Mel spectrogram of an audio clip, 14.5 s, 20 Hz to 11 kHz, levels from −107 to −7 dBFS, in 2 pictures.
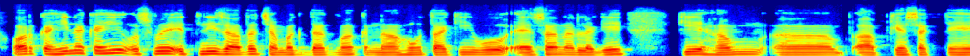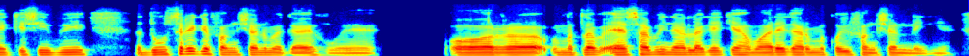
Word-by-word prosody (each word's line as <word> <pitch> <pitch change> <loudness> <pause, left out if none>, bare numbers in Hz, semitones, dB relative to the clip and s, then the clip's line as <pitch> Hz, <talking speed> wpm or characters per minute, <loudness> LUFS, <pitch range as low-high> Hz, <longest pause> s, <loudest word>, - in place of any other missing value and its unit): और 155 +3 +4
कहीं 155 +1 +3
न 190 +1 +1
कहीं 185 +3 +3
उसमें 170 +4 +2
इतनी 150 +2 +1
ज़्यादा 150 -1 +3
चमक-धमक 130 0 -1
ना 115 -2 -1
हो 130 - 0
ताकि 120 +3 0
वो 135 +1 +2
ऐसा 110 +5 +2
ना 130 -1 -1
लगे 125 +3 +1 0.5
कि 145 0 +4
हम 135 +2 0
अ, 115 -2 -2 0.2
आप 110 0 +1
कह 120 - +2
सकते 120 0 -4
हैं 115 0 0
किसी 115 +3 -3
भी 130 +1 +2 0.4
दूसरे 135 +8 +1
के 155 - +2
फंक्शन 120 0 -1
में 110 - -3
गए 105 0 0
हुए 95 -1 -9
हैं, 100 -1 -8 0.6
और 110 0 +4 0.2
मतलब 125 +3 +1
ऐसा 120 +2 +3
भी 140 +1 -1
ना 130 -1 +1
लगे 125 -1 0
कि 125 +2 -5
हमारे 115 -1 +1
घर 115 -1 0
में 115 +1 -5
कोई 115 -1 -1
फंक्शन 110 -1 -4
नहीं 95 -1 -9
है। 90 - -16
120 Hz, 185 wpm, -22 LUFS, 115-135 Hz, 0.6 s, और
